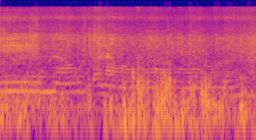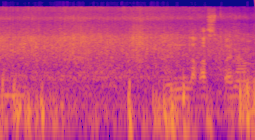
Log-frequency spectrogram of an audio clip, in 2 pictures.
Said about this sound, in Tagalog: Ang lakas pa ng hangin. Lakas ng hangin.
